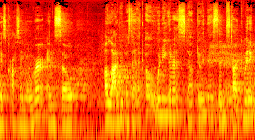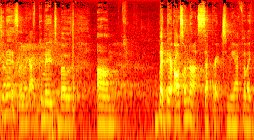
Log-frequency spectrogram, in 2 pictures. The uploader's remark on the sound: Recorded live at Gallery 72. This conversation is presented in collaboration with the Atlanta Mayor’s Office of Cultural Affairs.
